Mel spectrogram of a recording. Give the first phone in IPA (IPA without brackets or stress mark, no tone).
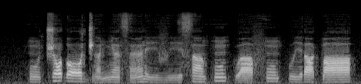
kʷ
